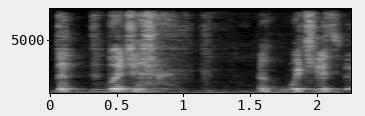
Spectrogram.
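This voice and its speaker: A young man giving a casual, sarcastic TV show review, now and then getting loud. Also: high-pitched, takes it slowly, distant mic, low-quality recording. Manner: animated, sarcastic, gets loud.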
